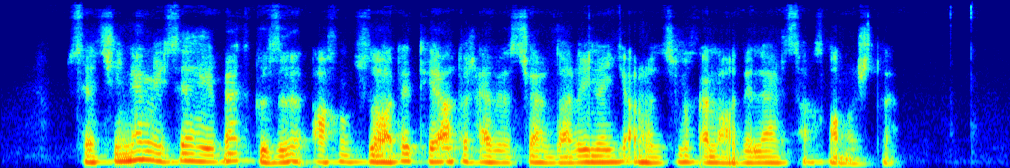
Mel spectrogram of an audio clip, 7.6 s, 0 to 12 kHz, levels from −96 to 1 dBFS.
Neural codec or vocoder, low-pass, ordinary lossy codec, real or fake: codec, 44.1 kHz, 2.6 kbps, DAC; 10.8 kHz; Opus, 32 kbps; fake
